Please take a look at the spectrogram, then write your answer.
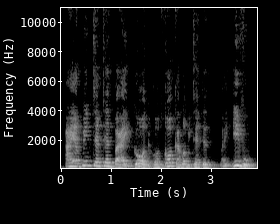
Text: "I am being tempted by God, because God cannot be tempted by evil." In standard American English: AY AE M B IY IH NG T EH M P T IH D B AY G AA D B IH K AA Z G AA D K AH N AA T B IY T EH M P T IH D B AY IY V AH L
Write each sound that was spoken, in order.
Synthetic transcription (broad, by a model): AY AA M B IY IH NG T EH M P T IH D B AY G AA D B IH K AA S G AA D K AH N AA T B IY T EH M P T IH D B AY IY V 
